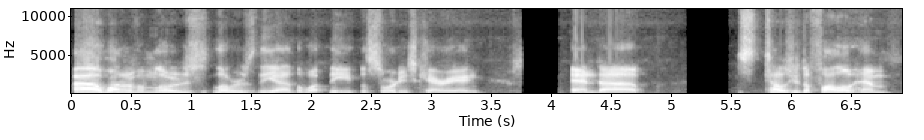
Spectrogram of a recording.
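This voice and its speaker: A man narrating an improvised tabletop game as game master, informal and halting, sometimes swearing. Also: medium pitch, fairly even intonation, bright, forceful tone, smooth, poor audio.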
